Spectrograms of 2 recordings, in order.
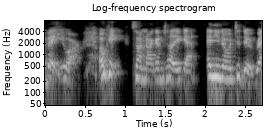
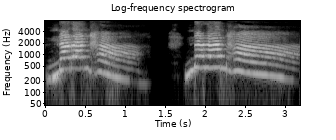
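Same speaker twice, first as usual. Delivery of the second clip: Naranja drawn out slowly and loud; emphatic Naranja; 5 semitones higher, 4 dB louder, much slower than usual. Shown as a demonstration. Teacher models Naranja for the kids, slow and emphatic. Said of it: "Okay, you ready?".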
